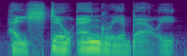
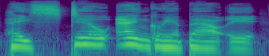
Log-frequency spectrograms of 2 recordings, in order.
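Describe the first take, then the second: First: The voice is deep and low. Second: The voice is softer and higher. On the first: The speaker calls it wrong. "It's a little bit too um deep" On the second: The speaker calls it right. "a softer, like, higher voice"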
